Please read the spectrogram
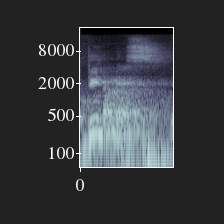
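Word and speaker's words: dynamis (δύναμις): The Greek word for power is dynamis, is how they pronounced it.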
